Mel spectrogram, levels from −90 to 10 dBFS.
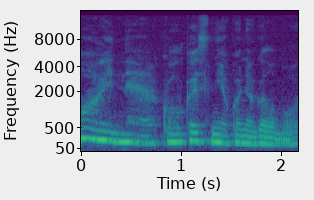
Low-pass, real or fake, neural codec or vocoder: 14.4 kHz; real; none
